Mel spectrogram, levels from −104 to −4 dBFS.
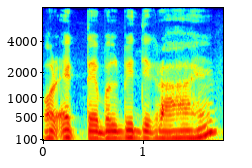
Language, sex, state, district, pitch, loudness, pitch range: Hindi, male, Arunachal Pradesh, Papum Pare, 115 Hz, -17 LUFS, 110-120 Hz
